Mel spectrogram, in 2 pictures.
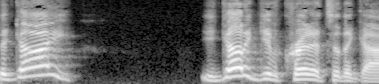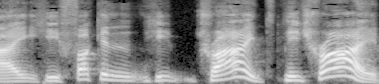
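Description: Against a quiet background, a man with an American accent uses a raised, projected voice with a bright, sharp tone, speaking very slowly at a high pitch with very wide pitch swings. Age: 40s. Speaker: comedian. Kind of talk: casual chat.

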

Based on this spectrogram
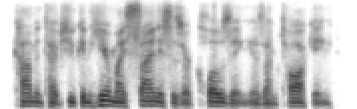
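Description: A man speaks in a plain, everyday voice with a fairly low pitch, a fairly quick pace and ordinary pitch variation. The background is quiet, and the sound is dry and close with no echo. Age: 50s. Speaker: conspiracy theorist interviewee. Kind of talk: interview testimony.

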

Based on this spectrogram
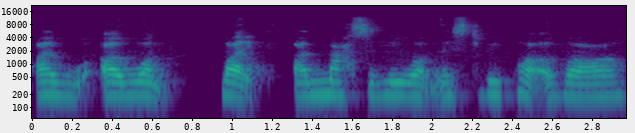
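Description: A woman's medium-pitched, somewhat breathy voice in a flat monotone at a very fast pace. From southwest England, Exeter. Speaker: theology college spouse, former corporate HR lead. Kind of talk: casual interview.

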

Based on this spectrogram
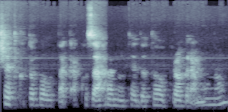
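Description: A woman speaks at a moderate pace with a non-native accent. Her pitch sits fairly low. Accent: non-native-sounding Slovak. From Slovak minority in Vojvodina, Serbia. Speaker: communications expert. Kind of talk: casual interview.

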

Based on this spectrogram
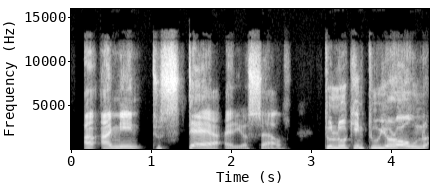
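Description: A man speaks with an Italian accent in a bright, sharp tone and lively intonation. The sound is dry and close with no echo, over a quiet background. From Italy. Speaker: singer and voice teacher. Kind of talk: interview.

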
